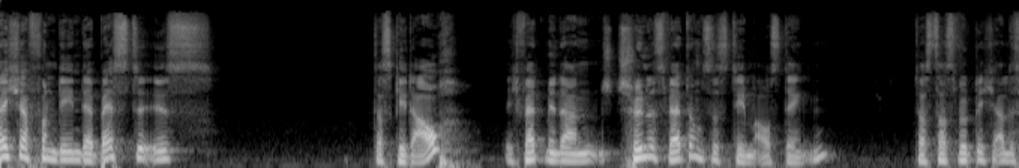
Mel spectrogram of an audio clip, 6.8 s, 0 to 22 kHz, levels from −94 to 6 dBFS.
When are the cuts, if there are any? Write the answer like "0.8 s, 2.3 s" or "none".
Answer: 3.2 s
